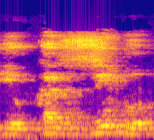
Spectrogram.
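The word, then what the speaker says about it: يُكَذِّبُ: Ara'aital ladzi, nah itu ara'aital ladzi yukazzibu bid-din. Yukazzibu bukan dal tapi zai.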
